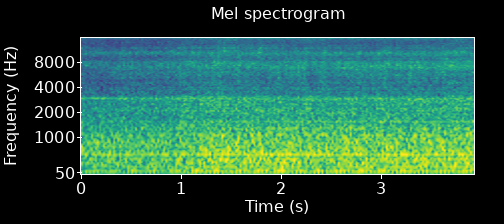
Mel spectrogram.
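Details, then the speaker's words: Outdoor air conditioning unit on a built box stand, before fitting rubber spring anti-vibration legs: steady droning hum and low rumble as compressor and fan run; very noisy, slight vibration through mounting. "so terribly noisy I can feel slight very slight vibration but all together noise over there"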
